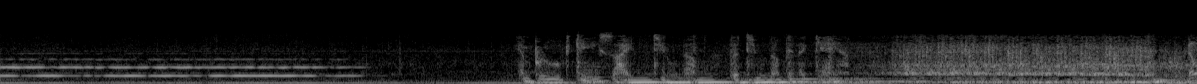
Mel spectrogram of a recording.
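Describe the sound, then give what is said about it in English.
A worn car engine with a sticking valve idles with a steady, low rumble throughout, a rough mechanical drone that continues as people begin talking over it partway through. “Say, that engine of yours sounds like real tired iron.”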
